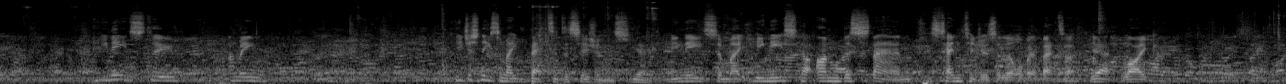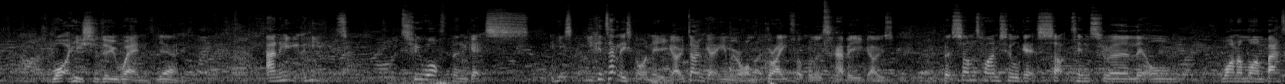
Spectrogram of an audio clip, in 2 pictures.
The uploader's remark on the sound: Live from the game.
